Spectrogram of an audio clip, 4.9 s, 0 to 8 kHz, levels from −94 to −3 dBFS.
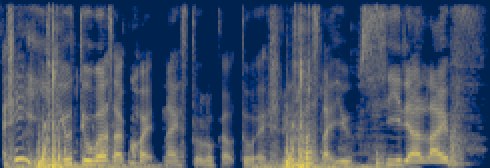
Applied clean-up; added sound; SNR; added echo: classical method Wiener filter.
